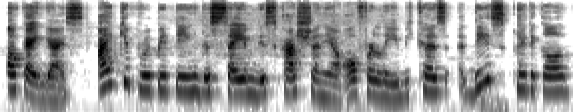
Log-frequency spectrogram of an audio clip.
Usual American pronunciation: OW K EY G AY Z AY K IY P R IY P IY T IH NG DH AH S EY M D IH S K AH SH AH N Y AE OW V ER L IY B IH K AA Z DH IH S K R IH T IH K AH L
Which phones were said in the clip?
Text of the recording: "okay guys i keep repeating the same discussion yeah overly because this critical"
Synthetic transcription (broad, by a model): OW K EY G AY S AY K IY P R IY P IY T IH NG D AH S EY M D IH S K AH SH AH N Y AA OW F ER L IY B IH K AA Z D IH S K R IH T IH K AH L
